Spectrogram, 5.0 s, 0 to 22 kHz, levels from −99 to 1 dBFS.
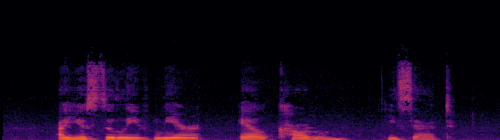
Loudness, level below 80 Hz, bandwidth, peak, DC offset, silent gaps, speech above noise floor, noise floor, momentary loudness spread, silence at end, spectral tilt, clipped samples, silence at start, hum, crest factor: -41 LUFS; -82 dBFS; 13 kHz; -26 dBFS; under 0.1%; none; 34 dB; -74 dBFS; 16 LU; 0.5 s; -5 dB/octave; under 0.1%; 0.6 s; none; 16 dB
